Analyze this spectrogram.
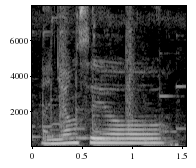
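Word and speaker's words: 안녕하세요: when korean people say annyeonghaseyo or anyone they do not always pronounce every single letter clearly they do not pronounce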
